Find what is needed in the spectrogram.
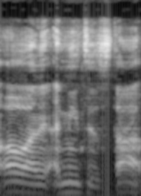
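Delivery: normal talking voice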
